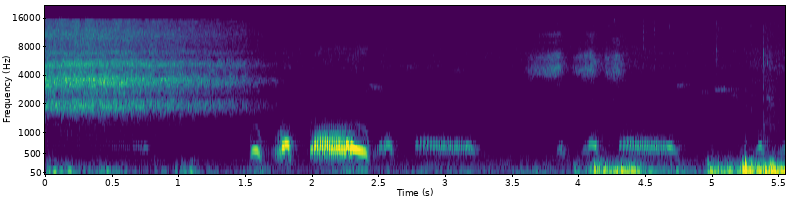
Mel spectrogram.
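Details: Spotted dove from Cà Mau, Vietnam, a decoy bird answering rivals, giving short clipped notes and a loud, longer coo, then softer even coos, with rustling and faint chirps from other birds.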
